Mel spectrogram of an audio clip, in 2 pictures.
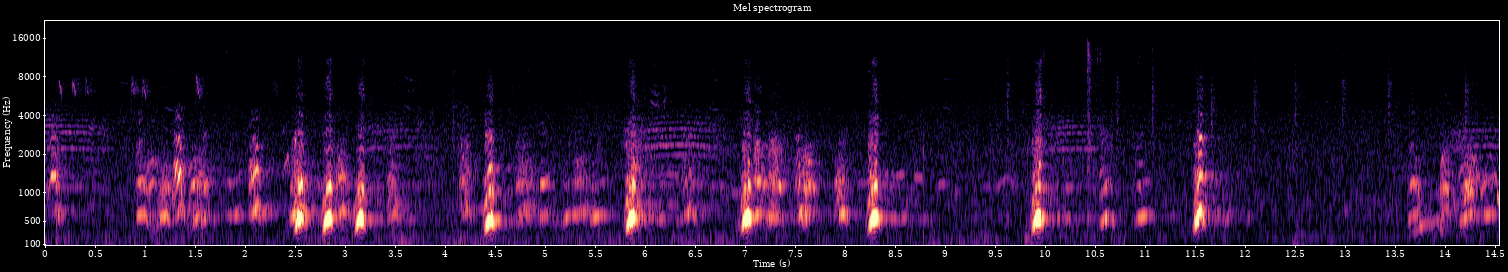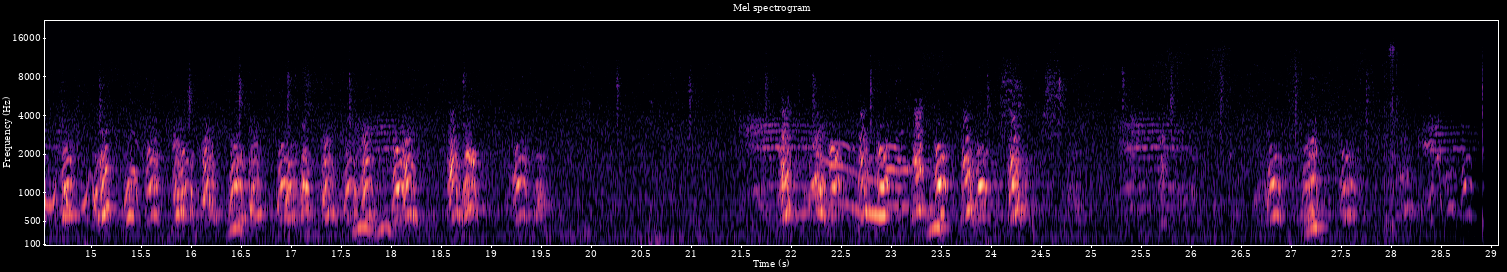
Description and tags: Alanis - Dogs Barking - Perros ladrando
Date: February 23rd, 2013
On our way to a Chapel, some dogs get mad and start barking.
Gear: Zoom H4N, windscreen
Fecha: 23 de febrero de 2013
De camino a una Ermita, algunos perros se vuelven locos y comienzan a ladrarnos.
Equipo: Zoom H4N, antiviento
grabacion-de-campo, Espana, perros, naturaleza, field-recording, barking, Sevilla, nature, Alanis, Spain, ladrando, dogs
